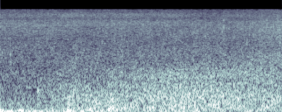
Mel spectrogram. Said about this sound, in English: Just then, a big wave hits the ship. The wave takes the ship far out to sea.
